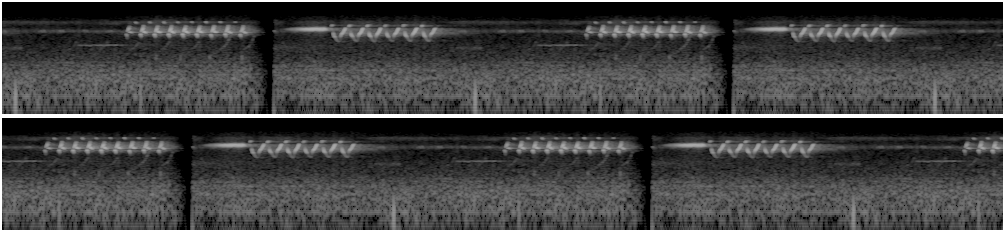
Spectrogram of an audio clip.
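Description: Birdsong played as a short loop: a single high note, then a fast trill of downward-sweeping chirps, a pause and a second trill, the same phrase repeating about every four and a half seconds with an abrupt join each time.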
